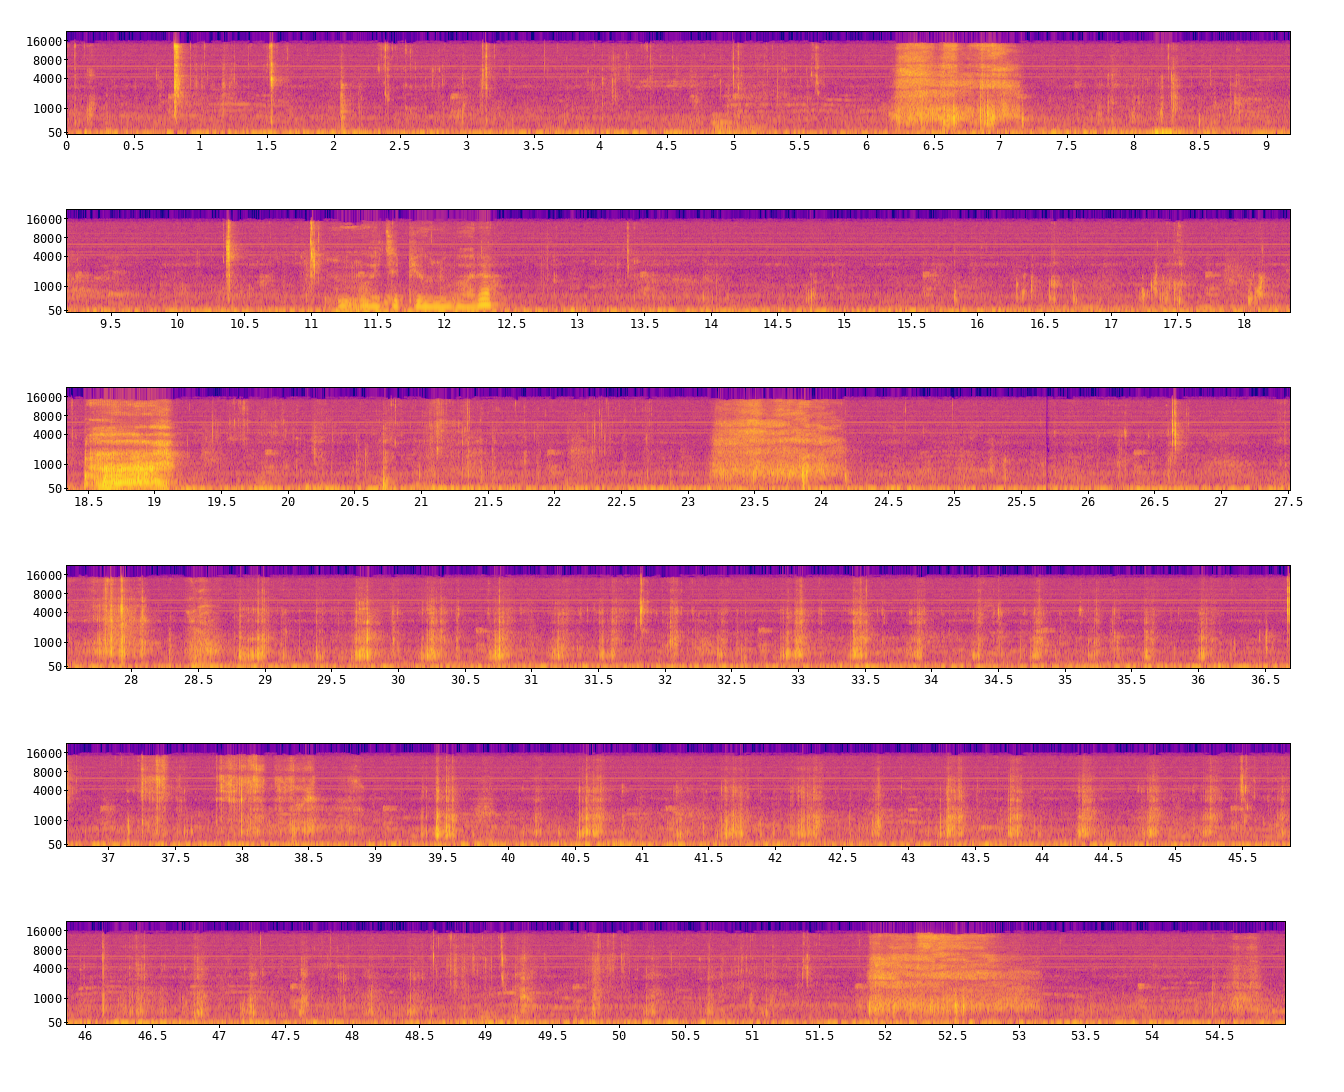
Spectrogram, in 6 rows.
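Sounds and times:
crunchy chewing of food: 0.0s - 11.4s, 12.6s - 55.0s
throaty vocal sound: 18.5s - 19.3s
close chewing: 27.4s - 53.0s.

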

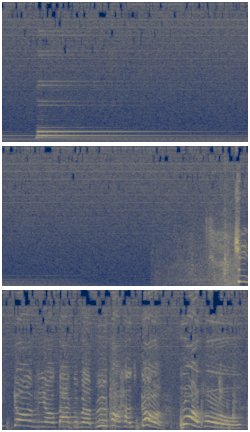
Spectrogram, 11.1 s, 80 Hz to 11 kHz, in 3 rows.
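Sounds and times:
piano chord ringing: 0.0s - 5.4s.

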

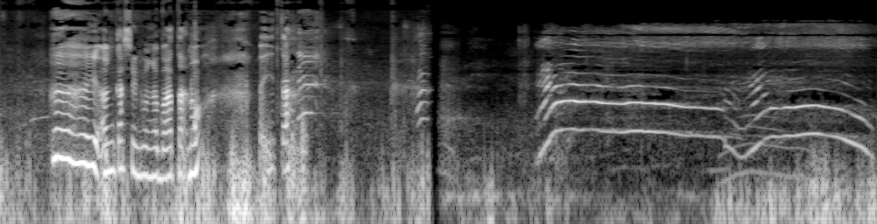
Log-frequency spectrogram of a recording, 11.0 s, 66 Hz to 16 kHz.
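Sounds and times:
child holding high whooo: 6.8s - 10.9s.

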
